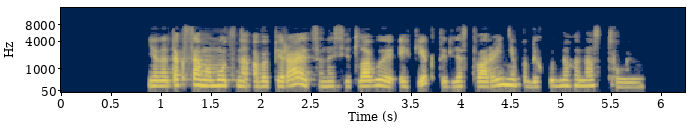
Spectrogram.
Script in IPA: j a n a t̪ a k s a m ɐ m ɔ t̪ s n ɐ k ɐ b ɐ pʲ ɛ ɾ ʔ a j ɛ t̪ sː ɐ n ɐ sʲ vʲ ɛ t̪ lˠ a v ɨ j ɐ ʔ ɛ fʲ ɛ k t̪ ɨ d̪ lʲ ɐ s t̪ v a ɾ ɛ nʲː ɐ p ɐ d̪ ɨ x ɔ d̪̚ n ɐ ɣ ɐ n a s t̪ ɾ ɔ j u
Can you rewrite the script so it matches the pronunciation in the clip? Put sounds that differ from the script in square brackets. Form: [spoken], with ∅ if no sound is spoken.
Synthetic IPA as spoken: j a n a t̪ a k s a m ɐ m ɔ t̪ s n ɐ [ʔ] ɐ b ɐ pʲ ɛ ɾ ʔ a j ɛ t̪ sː ɐ n ɐ sʲ vʲ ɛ t̪ lˠ a v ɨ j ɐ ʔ ɛ fʲ ɛ k t̪ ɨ d̪ lʲ ɐ s t̪ v a ɾ ɛ nʲː ɐ p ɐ d̪ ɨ x ɔ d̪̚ n ɐ ɣ ɐ n a s t̪ ɾ ɔ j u

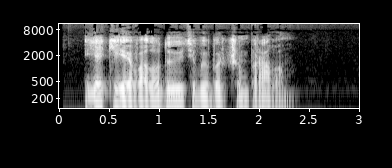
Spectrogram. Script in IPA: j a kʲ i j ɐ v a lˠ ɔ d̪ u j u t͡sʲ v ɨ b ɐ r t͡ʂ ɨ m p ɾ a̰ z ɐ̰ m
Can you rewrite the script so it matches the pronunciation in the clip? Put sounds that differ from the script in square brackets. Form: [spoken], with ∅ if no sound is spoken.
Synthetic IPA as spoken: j a kʲ i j ɐ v a lˠ ɔ d̪ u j u t͡sʲ v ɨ b ɐ r t͡ʂ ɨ m p ɾ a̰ [v] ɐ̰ m

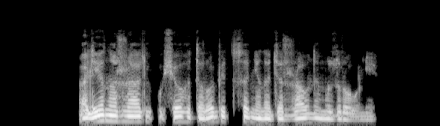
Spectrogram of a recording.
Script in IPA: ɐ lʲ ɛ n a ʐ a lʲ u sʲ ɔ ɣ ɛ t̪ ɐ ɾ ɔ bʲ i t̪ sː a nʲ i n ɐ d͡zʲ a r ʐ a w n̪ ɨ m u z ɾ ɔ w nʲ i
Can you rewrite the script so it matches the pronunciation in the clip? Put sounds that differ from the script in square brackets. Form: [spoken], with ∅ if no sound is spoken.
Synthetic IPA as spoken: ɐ lʲ ɛ n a ʐ a lʲ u sʲ ɔ ɣ ɛ t̪ ɐ ɾ ɔ bʲ i t̪ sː [ɐ] nʲ [ɛ] n ɐ d͡zʲ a r ʐ a w n̪ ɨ m u z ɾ ɔ w nʲ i

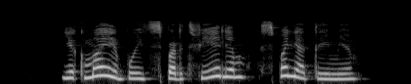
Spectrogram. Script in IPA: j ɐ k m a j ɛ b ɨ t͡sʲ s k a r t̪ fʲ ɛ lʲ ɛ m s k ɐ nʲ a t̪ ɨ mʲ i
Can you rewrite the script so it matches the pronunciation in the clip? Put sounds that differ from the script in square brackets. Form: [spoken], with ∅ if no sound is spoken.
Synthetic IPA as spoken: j ɐ k m a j ɛ b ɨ t͡sʲ s [p] a r t̪ fʲ ɛ lʲ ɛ m s [p] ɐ nʲ a t̪ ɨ mʲ i

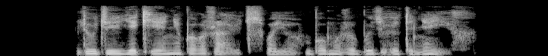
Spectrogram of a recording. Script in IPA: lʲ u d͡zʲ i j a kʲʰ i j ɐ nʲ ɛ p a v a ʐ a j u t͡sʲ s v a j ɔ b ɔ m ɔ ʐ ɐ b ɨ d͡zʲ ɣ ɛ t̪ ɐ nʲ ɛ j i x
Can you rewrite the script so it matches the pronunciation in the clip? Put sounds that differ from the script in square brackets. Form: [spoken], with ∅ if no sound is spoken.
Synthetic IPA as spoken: lʲ u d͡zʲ i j a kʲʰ i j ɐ nʲ ɛ p [ɐ] v a ʐ a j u t͡sʲ s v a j ɔ b ɔ m ɔ ʐ ɐ b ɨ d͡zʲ ɣ ɛ t̪ ɐ nʲ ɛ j i x

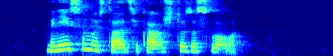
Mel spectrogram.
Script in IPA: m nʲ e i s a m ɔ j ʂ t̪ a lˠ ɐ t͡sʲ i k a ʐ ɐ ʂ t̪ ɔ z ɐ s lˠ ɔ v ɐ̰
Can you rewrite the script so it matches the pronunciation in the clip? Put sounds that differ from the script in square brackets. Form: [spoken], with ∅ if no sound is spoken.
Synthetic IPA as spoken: m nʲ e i s a m ɔ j [s] t̪ a lˠ ɐ t͡sʲ i k a [v] ɐ ʂ t̪ ɔ z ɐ s lˠ ɔ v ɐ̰

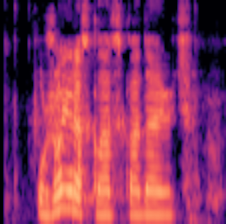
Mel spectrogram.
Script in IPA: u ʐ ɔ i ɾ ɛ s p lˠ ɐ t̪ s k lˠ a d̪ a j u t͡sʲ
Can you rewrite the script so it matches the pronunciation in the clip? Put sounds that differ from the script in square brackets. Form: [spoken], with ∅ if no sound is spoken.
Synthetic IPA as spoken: u ʐ ɔ i ɾ [a] s [k] lˠ [a] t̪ s k lˠ a d̪ a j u t͡sʲ

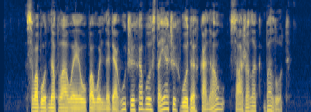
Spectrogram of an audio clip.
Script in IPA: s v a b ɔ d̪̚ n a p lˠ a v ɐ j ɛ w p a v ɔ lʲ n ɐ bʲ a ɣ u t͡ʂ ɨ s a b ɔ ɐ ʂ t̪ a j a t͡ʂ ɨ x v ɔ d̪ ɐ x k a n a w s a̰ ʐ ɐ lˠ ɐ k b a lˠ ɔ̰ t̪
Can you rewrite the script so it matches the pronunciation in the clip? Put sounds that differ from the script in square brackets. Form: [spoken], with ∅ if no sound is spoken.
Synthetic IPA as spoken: s v a b ɔ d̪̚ n [ɐ] p lˠ a v ɐ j ɛ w p a v ɔ lʲ n ɐ bʲ a ɣ u t͡ʂ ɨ [x] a b ɔ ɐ [s] t̪ a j a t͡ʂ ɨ x v ɔ d̪ ɐ x k a n a w s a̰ ʐ ɐ lˠ ɐ k b a lˠ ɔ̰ t̪

